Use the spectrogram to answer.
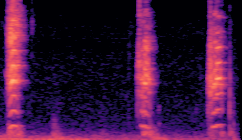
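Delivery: very high tiny cheep; high little chick peeps. Acted. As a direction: peep like a newborn chick. Baby chick sound.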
